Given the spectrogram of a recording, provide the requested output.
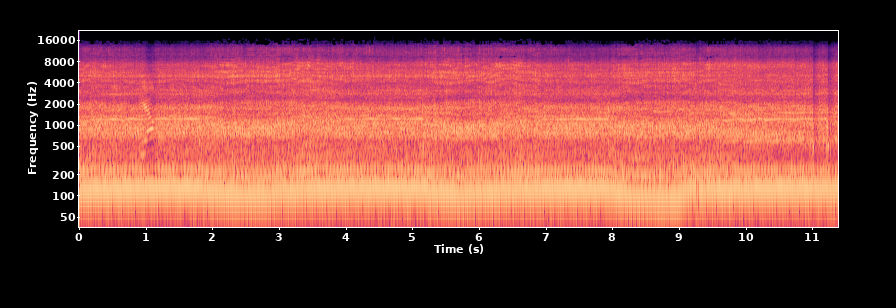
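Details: Oliver 1650 tractor after a governor repair and adjustment, with old governor pieces possibly left in the oil pan: the low engine note dips and recovers promptly as load comes and goes, holding speed steady. The governor responds right away.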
